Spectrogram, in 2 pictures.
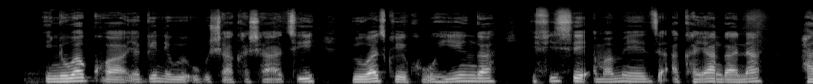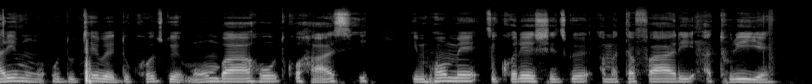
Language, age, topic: Rundi, 18-24, education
